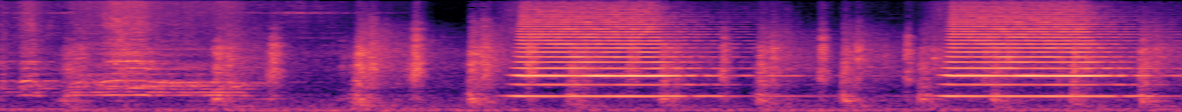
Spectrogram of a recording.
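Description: Toy train set running, with a steady rumble and regular clicking of wheels on track. Two long horn blasts sound, one about four seconds in and one about seven seconds in, and they are the loudest part.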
